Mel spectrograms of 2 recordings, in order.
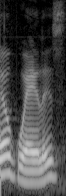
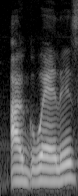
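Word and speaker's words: Argüelles: law of time uh was discovered by jose agueles volume vutan uh if you're not familiar with him i suggest that you do some deeper diving investigation jose agueles his last name is spelled a-r-g-u-e-l-l-e-s okay and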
